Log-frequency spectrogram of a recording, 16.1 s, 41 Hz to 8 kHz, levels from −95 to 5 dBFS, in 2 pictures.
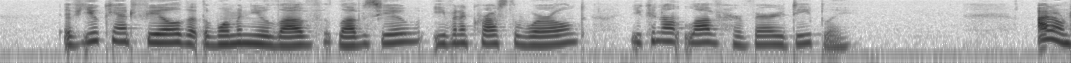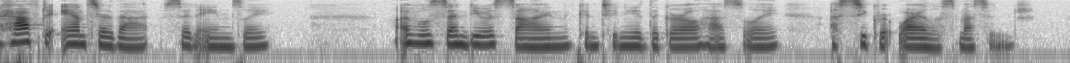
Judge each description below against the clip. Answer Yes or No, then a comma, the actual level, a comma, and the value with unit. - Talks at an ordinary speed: Yes, average, 160 wpm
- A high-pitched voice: Yes, high, 195 Hz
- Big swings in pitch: No, average, 4.0 semitones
